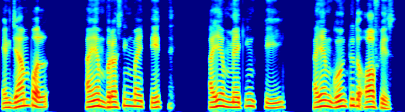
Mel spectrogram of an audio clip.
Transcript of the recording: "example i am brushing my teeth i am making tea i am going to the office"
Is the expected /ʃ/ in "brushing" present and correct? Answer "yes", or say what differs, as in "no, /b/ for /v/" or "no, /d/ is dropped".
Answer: no, /s/ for /ʃ/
